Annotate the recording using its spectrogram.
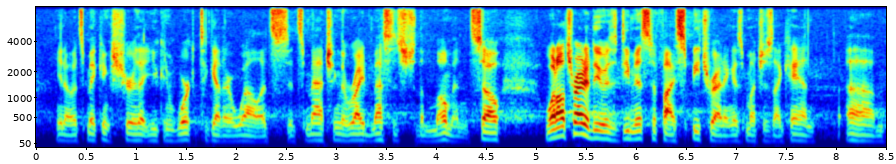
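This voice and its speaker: In an American accent, a man speaks with a very deep, low pitch. His pace is very fast. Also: ordinary pitch variation, big swings in loudness, very clean recording, silent background. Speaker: speechwriter. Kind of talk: keynote speech. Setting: stage with audience.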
